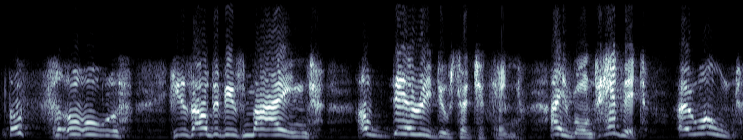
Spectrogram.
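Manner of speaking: high, sharp indignant fury; shrill mother's outrage; outraged outburst. Acted. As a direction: explode at the news, pitch climbing. Mother furious at son's engagement.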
